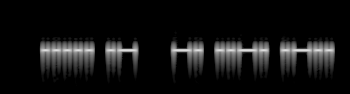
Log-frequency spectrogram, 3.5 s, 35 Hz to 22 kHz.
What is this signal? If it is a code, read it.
Morse code, heard as a keyed tone, about 22 wpm, 700 Hz. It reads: 5A NFL
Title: Field Day Exchanges - 22wpm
